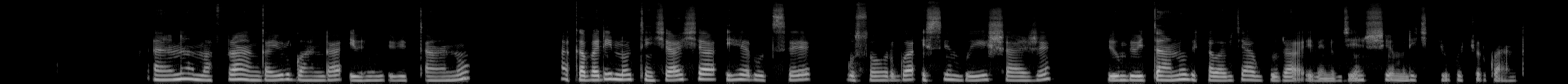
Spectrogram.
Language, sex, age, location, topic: Kinyarwanda, female, 18-24, Huye, finance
